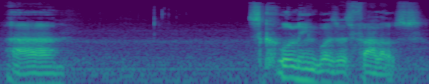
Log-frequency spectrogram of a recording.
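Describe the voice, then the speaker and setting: An older man from eastern Czechoslovakia giving an oral history interview, recalling things in a slow, measured way with frequent hesitations. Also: on the low side, animated, sharp tone, a little hiss or hum.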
